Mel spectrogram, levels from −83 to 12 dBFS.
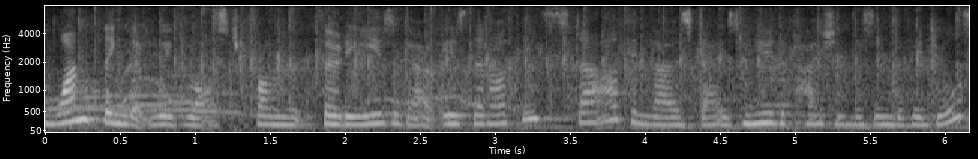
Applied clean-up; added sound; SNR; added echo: none; Applause / Cheering; 11 dB; none.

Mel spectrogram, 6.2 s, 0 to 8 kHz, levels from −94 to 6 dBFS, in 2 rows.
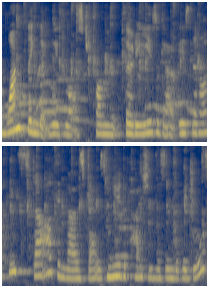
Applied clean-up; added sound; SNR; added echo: classical method log-MMSE.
